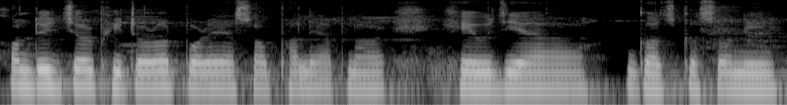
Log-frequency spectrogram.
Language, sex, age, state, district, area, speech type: Assamese, female, 30-45, Assam, Kamrup Metropolitan, urban, spontaneous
